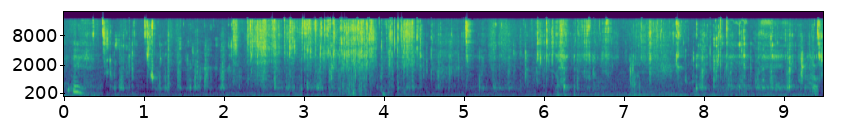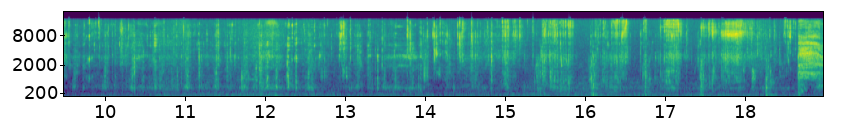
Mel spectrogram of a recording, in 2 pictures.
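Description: Close-miked eating sounds: steady wet chewing and mouth smacking of fufu with ogbono and ewedu soup, a continuous run of small sticky clicks.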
